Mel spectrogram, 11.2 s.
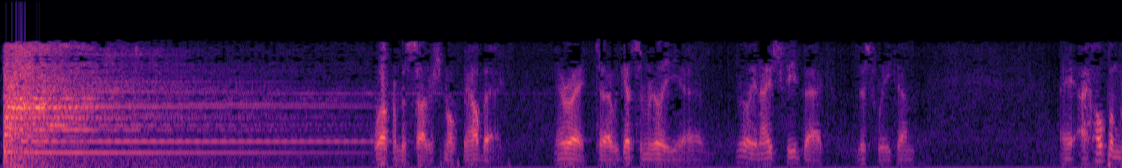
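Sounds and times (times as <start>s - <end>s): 
gong being struck: 0.0s - 4.3s
speech: 4.0s - 9.3s, 10.6s - 11.2s.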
